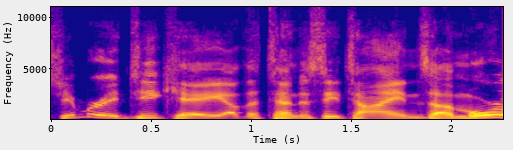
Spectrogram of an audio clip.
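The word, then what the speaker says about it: Chimere Dike: No, I had to look up the pronunciation a couple of weeks ago as well. But it's Chimere DK of the Tennessee Titans, more or less the long bomb specialist with Calvin Ridley out of action.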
